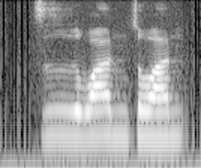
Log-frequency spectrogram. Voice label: "zuan", chinese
